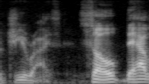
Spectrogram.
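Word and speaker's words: G-RIZE: brand new faction called gise so uh hopefully I can pronounce it right here is G Dash r i z e so gise so they have like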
